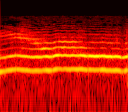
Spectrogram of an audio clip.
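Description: A cat in a kitchen lets out a long, sustained yowl as it attacks, loud, holding one strained, wavering pitch for about two seconds with no other sounds around it.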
